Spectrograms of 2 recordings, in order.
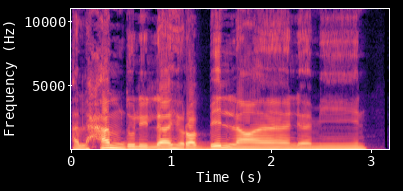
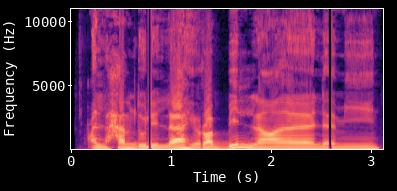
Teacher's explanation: Jadi tekanan pada huruf Ain itu tidak terlalu berat, tidak terlalu berat. Mesti dalam kadar yang sederhana sahaja.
